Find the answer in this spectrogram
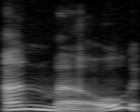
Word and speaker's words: unmo: his name you yeah it's like unmotivated so think about the unmo in your life or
